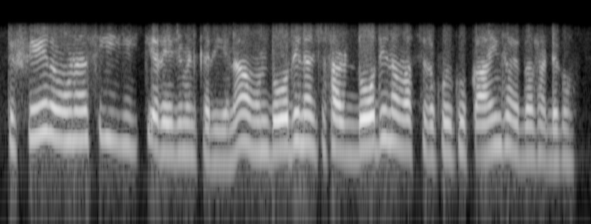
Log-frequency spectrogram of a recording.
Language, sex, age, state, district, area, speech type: Punjabi, female, 18-30, Punjab, Fazilka, rural, conversation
